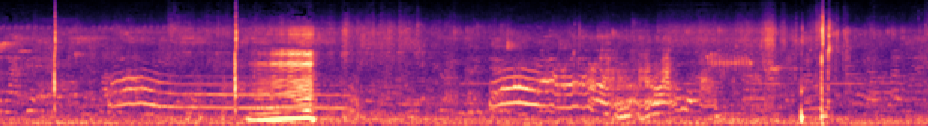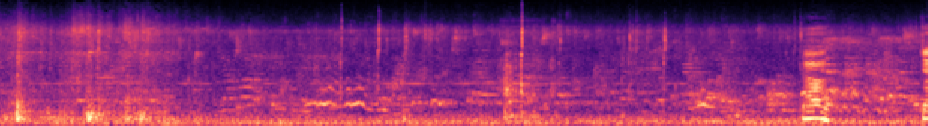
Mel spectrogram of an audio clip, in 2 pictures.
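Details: Hungry stray kittens crying while being fed, several curving, harmonic mews that rise and fall, clustered early and again midway, with scattered clicks, knocks and background noise between calls.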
